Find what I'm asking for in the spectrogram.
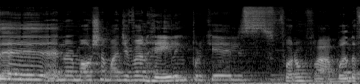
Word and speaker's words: Van Halen: Aí tem até uma característica, porque como o Ed e o Alex, que é o irmão dele, baterista, são holandeses, a pronúncia lá na Holanda é Van Halen. Van Halen. Van Halen. Van Halen. E nos Estados Unidos, Van Halen. E no Brasil, Van Halen, né? Que é totalmente errado.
